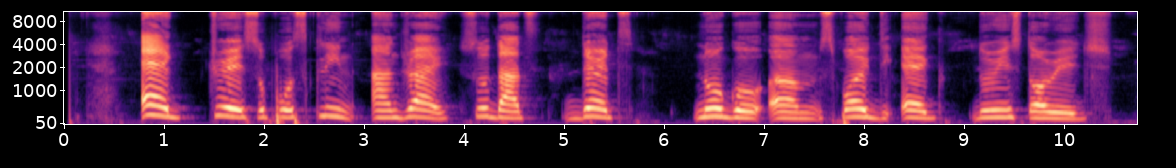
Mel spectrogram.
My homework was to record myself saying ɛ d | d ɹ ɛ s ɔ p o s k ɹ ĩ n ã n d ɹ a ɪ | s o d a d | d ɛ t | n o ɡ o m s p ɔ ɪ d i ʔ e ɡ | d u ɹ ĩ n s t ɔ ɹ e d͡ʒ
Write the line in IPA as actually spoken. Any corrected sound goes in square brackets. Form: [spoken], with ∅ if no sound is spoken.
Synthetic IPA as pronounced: ɛ [ɡ] | [t] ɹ [e] s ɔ p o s k [l] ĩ n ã n d ɹ a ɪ | s o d a [t] | d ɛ t | n o ɡ o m s p ɔ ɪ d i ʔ [ɛ] ɡ | d u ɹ ĩ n s t ɔ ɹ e d͡ʒ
